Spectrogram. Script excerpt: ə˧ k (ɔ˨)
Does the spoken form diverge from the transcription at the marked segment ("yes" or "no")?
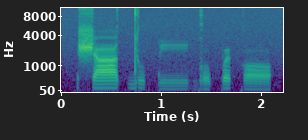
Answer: no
